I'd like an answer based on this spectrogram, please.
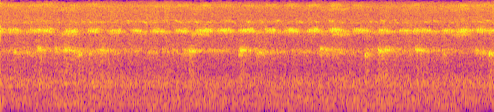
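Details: Forest insects on Ishigaki Island, Okinawa, Japan, at dusk just after sunset: sustained high trilling with rhythmic pulsed chirps at a middle pitch repeating across the clip, over a low ambient hum.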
